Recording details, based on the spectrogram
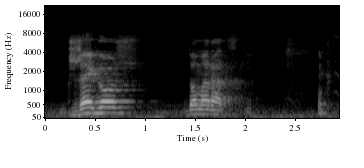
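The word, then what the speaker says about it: Grzegorz Domaradzki: to pronounce could you give us a proper pronunciation for everybody out there okay listen internet my name is jegos domaratsky but you can call me gumps i went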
